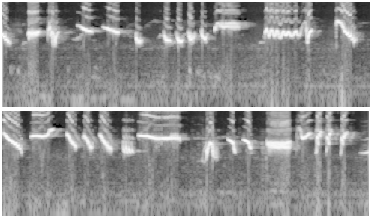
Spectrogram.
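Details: Asian pied starling in a busy run of sharp chips, twisting whistles and short harsh bursts, rapidly alternating without pause.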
